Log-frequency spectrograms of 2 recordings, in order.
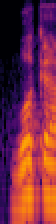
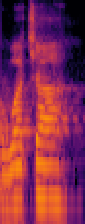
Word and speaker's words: Wacha: really liked what uh wuka or Wacha all right can never pronounce his name it's like you know Chewie Chewbacca and then I was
